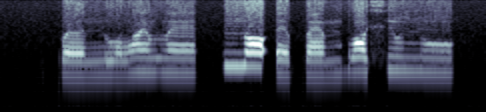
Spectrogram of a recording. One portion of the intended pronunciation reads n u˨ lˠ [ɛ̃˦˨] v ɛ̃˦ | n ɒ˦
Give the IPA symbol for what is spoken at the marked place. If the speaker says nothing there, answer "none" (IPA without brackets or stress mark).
ɛ̃˦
